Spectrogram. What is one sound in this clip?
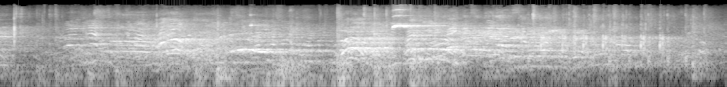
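Children shout and cheer in a large echoing hall.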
